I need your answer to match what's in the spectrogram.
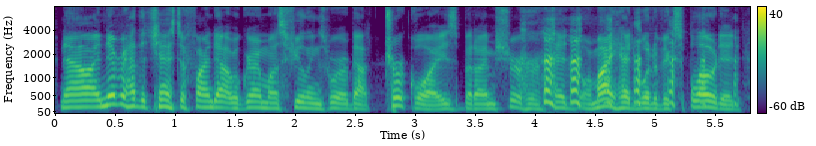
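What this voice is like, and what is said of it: Regional accent, 'er' replacing 'oi'. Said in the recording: “that accent with the ER replacing the oil”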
